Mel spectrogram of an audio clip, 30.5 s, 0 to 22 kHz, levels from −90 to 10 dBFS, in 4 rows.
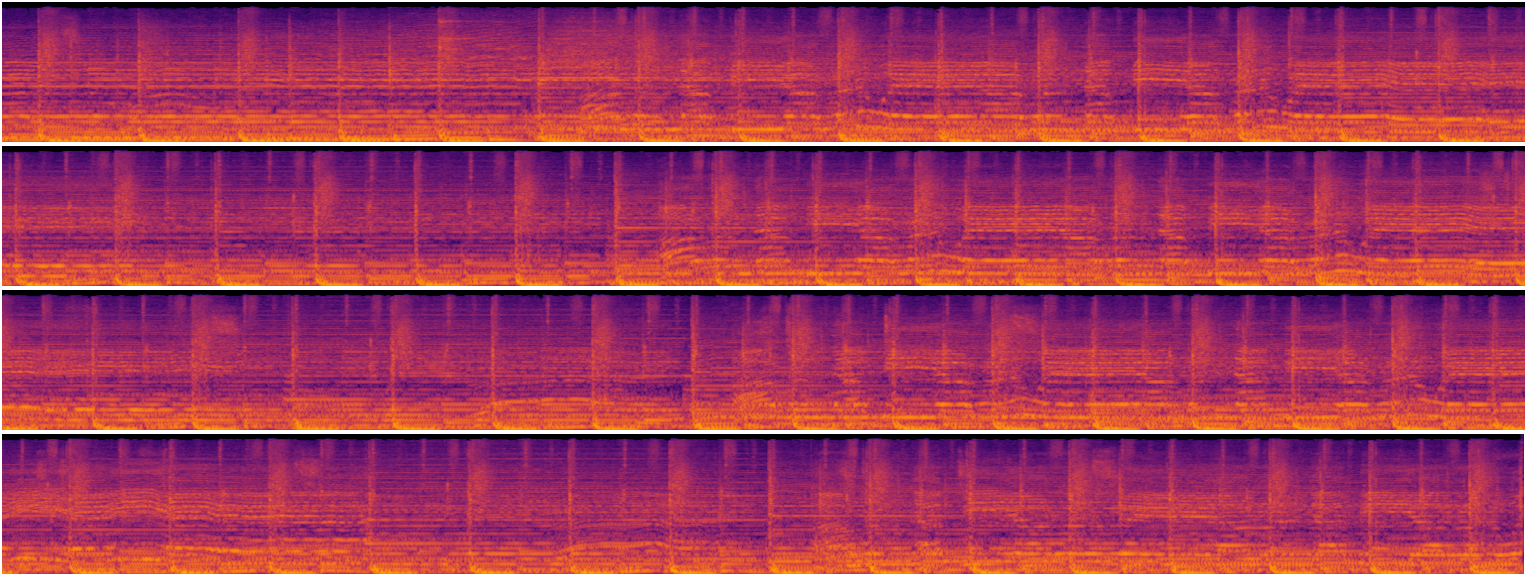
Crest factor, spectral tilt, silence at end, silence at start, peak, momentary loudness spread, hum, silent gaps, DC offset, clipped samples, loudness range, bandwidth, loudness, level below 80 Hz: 14 dB; -4.5 dB/octave; 0 s; 0 s; -2 dBFS; 3 LU; none; none; under 0.1%; under 0.1%; 2 LU; 19 kHz; -17 LUFS; -22 dBFS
